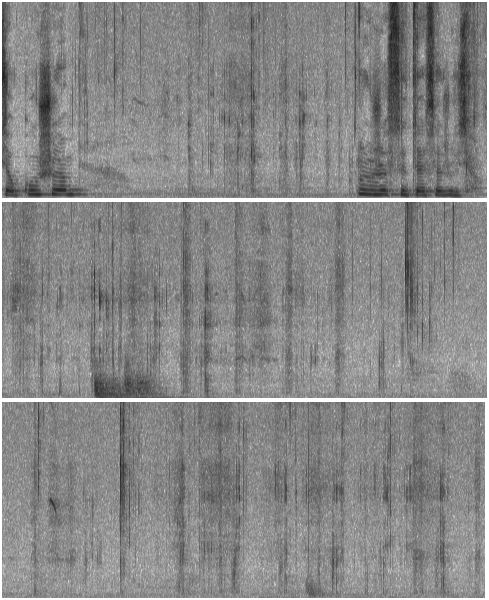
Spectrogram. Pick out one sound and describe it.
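A young woman chews crunchy lettuce salad close to a microphone.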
